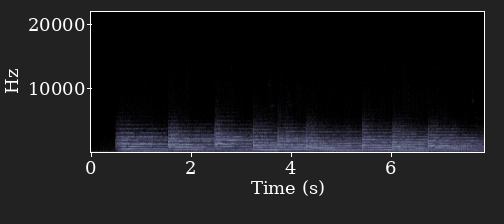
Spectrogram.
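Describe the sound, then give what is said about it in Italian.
Church bells of Pazzalino ring out in a steady peal, strikes arriving about every half second to a second, each leaving a long, shimmering tone that overlaps the next. Loud, with no voices. Used as the opening signature of a radio broadcaster's transmissions, still aired at 6 in the morning. “Campane di Pazzalino, qualcuno l'avrà sicuramente riconosciuto come riconosciute, come sicuramente tanti di voi avranno riconosciuto la sigla che apriva le trasmissioni della nostra emittente.”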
